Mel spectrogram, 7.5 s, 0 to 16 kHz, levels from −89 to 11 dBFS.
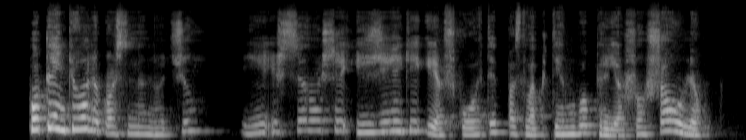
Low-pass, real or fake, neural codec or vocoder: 14.4 kHz; fake; codec, 44.1 kHz, 3.4 kbps, Pupu-Codec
